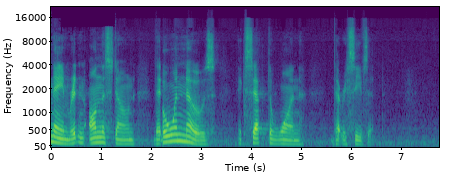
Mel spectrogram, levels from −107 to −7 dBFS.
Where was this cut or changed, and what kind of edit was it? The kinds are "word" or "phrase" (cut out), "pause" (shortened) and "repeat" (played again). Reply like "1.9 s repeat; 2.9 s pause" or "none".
2.2 s word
